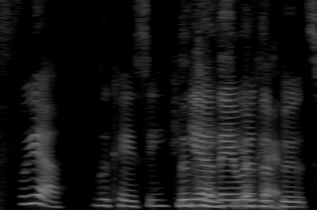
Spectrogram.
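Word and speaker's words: Lucchese: was it is I don't know how to pronounce it. Lucasey. Lucasy. How do we say these boots? Well yeah Lucasy.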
